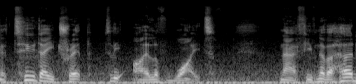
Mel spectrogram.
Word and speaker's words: Isle of Wight: So yes, the Isle of Wight rhymes with pile of shite.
